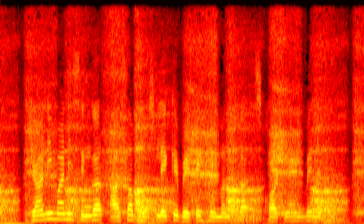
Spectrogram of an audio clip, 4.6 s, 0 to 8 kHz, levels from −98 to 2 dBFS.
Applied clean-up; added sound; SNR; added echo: none; Breathing; 2 dB; none.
